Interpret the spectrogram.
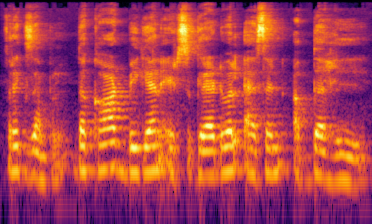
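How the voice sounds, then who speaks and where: A woman's voice: on the low side, moderate pace, dark tone, roomy sound. A woman with an Indian English accent teaching confusable English words, repeating each definition and often hesitating with fillers. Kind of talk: vocabulary lesson.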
